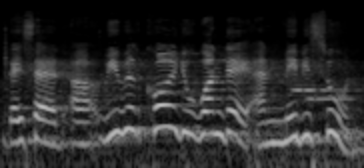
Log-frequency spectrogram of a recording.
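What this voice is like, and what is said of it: French accent. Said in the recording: “It's quite a French accent.”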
